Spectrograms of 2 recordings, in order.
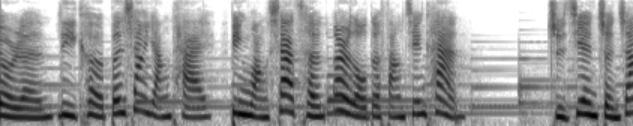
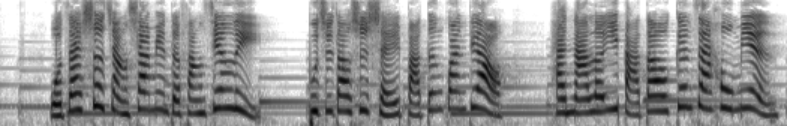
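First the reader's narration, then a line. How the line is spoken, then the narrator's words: Screaming. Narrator (Chinese): 光明大声尖叫，并说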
